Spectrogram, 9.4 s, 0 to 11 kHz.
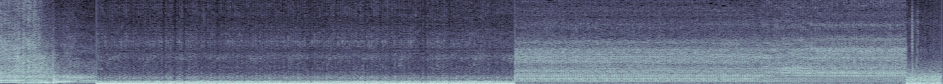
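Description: Turbocharged BMW E30 325iS M20 straight-six: a brief falling engine note as the car goes by, then the exhaust idling with a deep, steady note for about four seconds. Past the halfway mark the sound changes to a quieter, steady mechanical whine of a small tire-inflator compressor at the rear wheel.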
